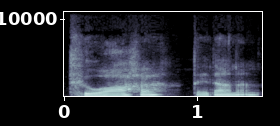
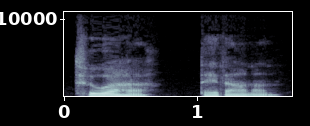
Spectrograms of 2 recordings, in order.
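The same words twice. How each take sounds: First: Tuatha de danann said the wrong way, stress moved to DANann; mock wrong pronunciation. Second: Tuatha de danann with the stress on TUA; Irish pronunciation. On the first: Teacher mimicking how media gets the name wrong. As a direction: imitate the common mispronunciation of tuatha de danann. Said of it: "it just sounds wrong". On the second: Shown as a demonstration. Teacher showing learners the right Irish stress. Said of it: "the emphasis is very much tuatha".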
